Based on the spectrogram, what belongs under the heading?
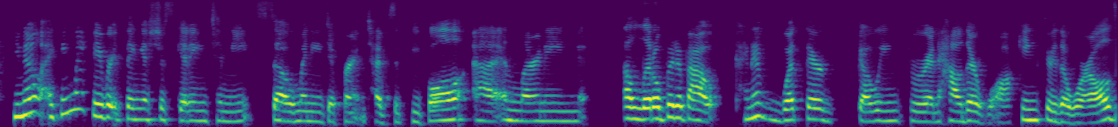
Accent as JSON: {"language": "English", "country": "Argentina", "moved": "yes", "lives_now": "San Diego, United States", "said": "I'm based in San Diego, California. Um, I'm originally from Argentina and I moved here"}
